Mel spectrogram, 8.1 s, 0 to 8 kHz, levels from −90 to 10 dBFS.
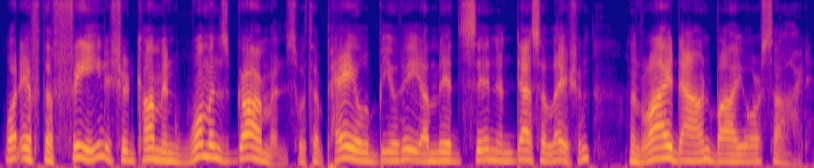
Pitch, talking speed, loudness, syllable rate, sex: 155 Hz, 170 wpm, -17 LUFS, 3.9 syllables/s, male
